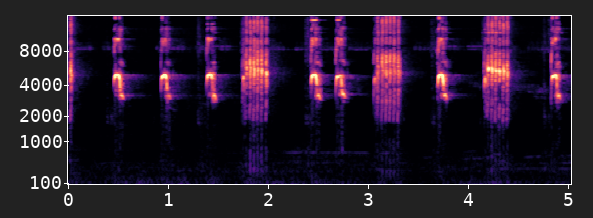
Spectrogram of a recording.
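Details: Javan tesia, a Java endemic, singing actively: sharp, clipped, high chip notes repeated about twice a second, interspersed with short, buzzy, pulsed rattles.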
